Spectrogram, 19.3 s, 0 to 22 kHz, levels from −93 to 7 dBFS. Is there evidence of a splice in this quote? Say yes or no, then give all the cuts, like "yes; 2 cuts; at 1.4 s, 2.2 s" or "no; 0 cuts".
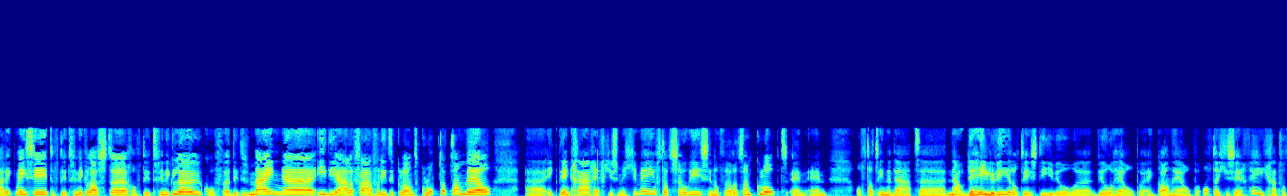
no; 0 cuts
